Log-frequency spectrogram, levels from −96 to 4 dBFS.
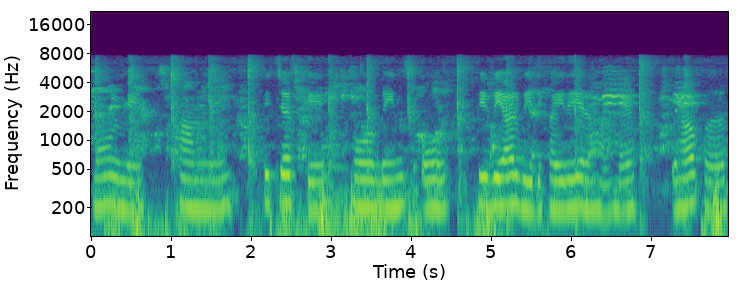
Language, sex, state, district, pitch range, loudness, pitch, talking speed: Hindi, female, Haryana, Rohtak, 185-205 Hz, -17 LUFS, 195 Hz, 115 wpm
